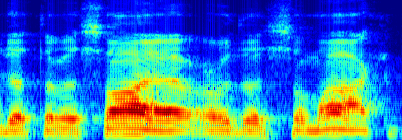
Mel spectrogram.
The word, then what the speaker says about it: Tzemach: Jeremiah prophesied that the Messiah, or the Samach, that's spelled in Hebrew Tzemach, Samach, the T is silent, would be a king out of the lineage of David.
